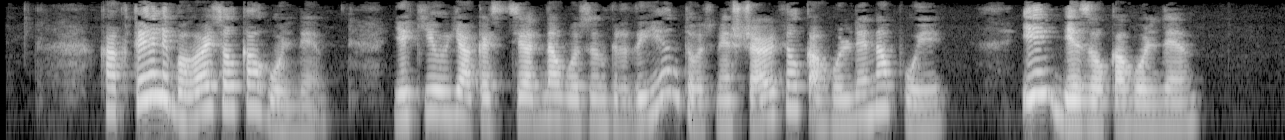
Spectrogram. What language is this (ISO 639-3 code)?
bel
